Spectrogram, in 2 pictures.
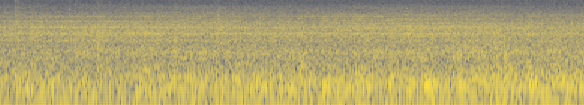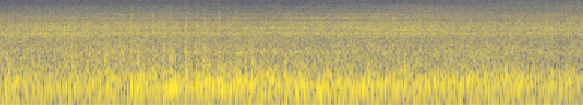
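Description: A long freight train rumbles and clatters steadily past on the rails.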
